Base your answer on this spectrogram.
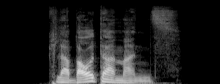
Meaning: genitive singular of Klabautermann
- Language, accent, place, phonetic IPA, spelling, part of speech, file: German, Germany, Berlin, [klaˈbaʊ̯tɐˌmans], Klabautermanns, noun, De-Klabautermanns.ogg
